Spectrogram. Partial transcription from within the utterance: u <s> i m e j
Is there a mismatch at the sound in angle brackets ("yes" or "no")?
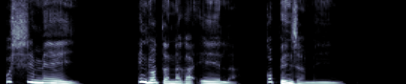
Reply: yes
